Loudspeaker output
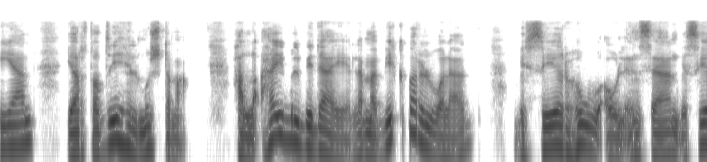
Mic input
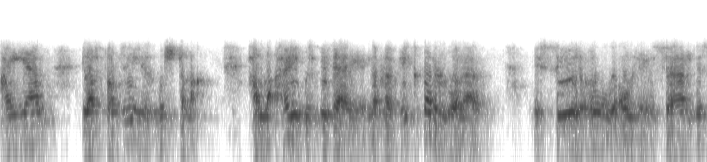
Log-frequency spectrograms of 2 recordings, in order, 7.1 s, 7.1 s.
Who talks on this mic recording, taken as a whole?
echo only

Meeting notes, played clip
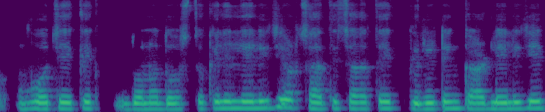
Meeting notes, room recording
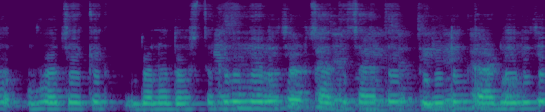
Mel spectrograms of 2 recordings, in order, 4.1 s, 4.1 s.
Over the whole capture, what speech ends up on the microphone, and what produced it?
both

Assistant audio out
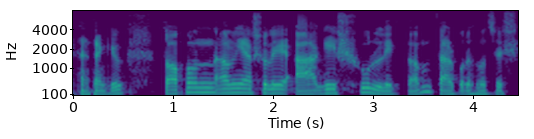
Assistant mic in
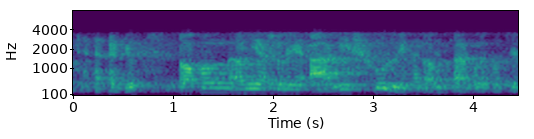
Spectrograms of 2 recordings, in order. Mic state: both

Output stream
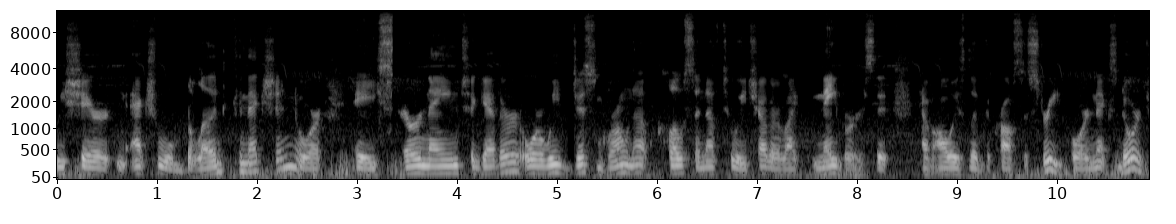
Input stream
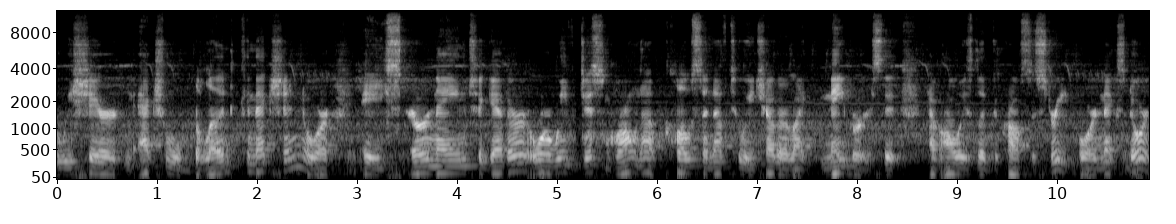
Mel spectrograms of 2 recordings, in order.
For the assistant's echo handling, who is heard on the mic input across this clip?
echo only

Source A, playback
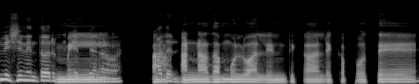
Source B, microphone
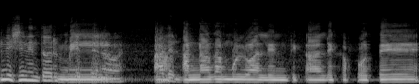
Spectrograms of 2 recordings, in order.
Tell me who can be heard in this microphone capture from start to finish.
echo only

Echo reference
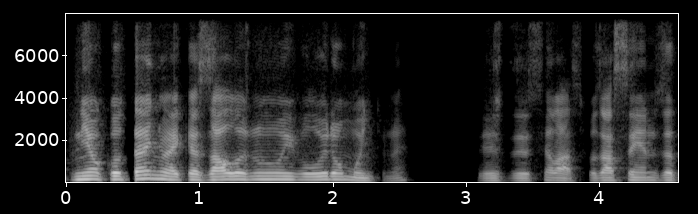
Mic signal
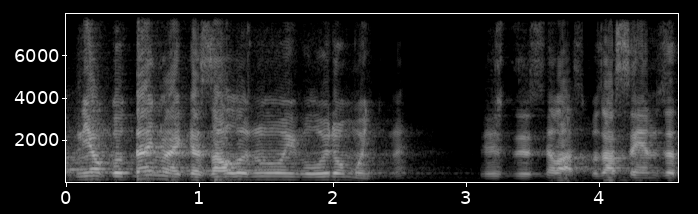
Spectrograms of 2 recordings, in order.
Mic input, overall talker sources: echo only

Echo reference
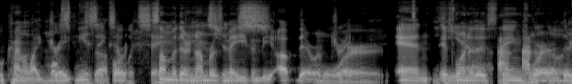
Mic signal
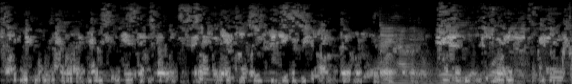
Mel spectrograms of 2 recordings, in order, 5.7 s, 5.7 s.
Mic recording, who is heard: both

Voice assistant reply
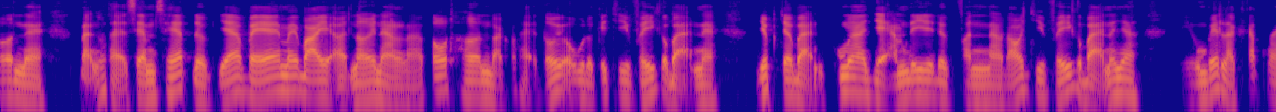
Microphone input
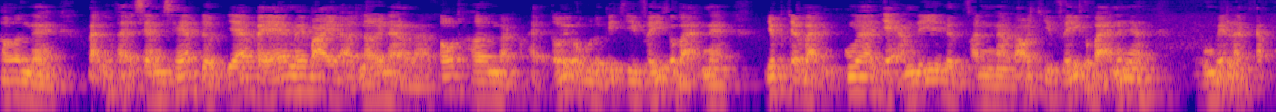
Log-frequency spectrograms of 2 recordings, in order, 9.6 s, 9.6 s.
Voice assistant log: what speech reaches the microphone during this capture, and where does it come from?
echo only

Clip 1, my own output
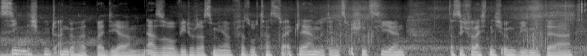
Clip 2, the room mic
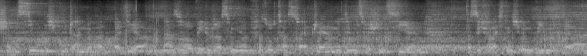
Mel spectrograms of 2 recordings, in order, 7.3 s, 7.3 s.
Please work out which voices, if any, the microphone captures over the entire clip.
echo only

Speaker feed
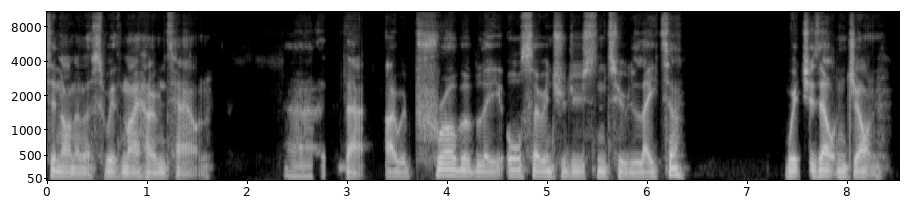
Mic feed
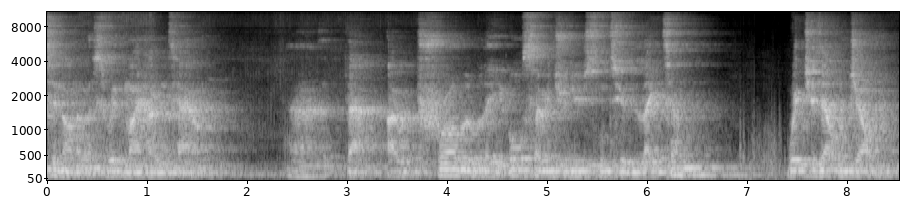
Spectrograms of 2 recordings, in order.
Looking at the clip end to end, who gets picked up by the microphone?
echo only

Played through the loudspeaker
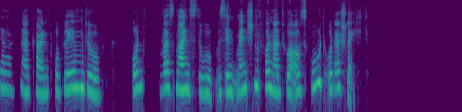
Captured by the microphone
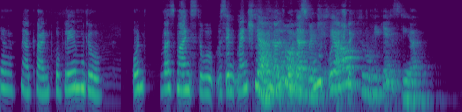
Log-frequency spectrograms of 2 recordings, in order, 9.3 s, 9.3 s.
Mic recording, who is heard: both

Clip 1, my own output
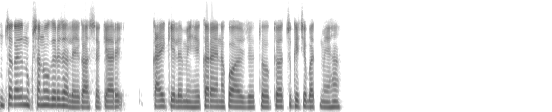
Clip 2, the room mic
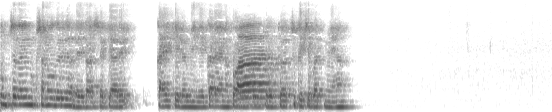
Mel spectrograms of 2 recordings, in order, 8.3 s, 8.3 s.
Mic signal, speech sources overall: both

